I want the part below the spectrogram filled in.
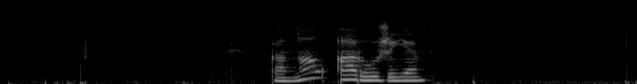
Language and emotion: Russian, neutral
